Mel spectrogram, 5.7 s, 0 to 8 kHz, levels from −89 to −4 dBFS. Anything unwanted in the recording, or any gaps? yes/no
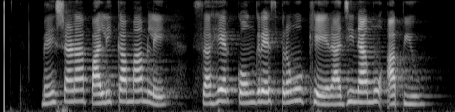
no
